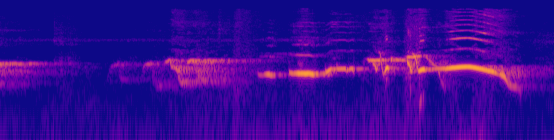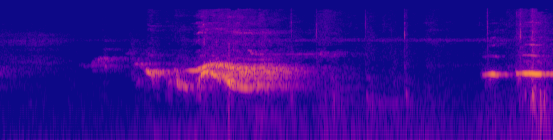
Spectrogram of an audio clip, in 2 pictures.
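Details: Black-naped oriole in the wild, singing to challenge rivals; flutey whistled notes rise and fall, a clear downward-sweeping whistle stands out, and a second wavering phrase follows after a short pause.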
